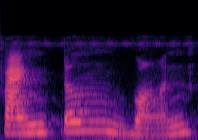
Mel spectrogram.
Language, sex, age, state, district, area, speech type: Punjabi, female, 18-30, Punjab, Fazilka, rural, spontaneous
